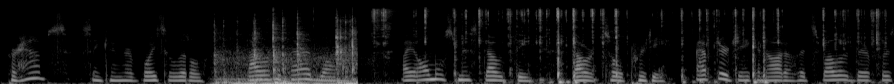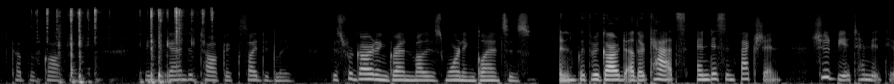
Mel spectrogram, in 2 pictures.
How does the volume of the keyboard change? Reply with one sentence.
The volume of the keyboard goes down, then up.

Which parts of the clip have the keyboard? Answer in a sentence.
You can hear the keyboard from 2.1 to 11.1 s.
